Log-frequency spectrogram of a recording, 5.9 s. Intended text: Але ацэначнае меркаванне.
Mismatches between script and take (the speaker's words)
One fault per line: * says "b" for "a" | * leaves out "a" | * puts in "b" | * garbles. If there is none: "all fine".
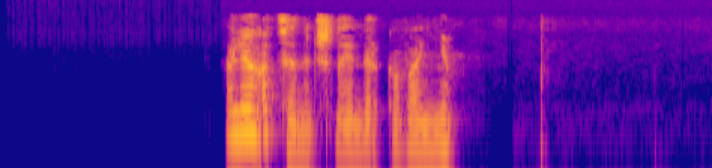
all fine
